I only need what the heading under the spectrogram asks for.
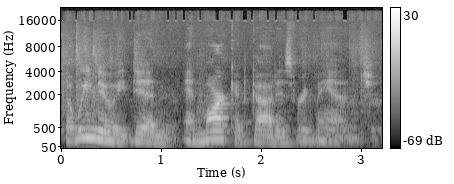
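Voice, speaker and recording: An older woman tells family anecdotes in a relaxed, chatty way. She laughs often and slips into the children's voices when quoting them. She sounds like a mother recalling her many kids. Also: lowish voice, unhurried, poor audio. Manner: lively, laughs often, acts out the kids' quoted voices. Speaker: mother of eleven telling family stories. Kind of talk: casual family storytelling.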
